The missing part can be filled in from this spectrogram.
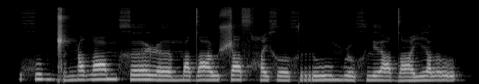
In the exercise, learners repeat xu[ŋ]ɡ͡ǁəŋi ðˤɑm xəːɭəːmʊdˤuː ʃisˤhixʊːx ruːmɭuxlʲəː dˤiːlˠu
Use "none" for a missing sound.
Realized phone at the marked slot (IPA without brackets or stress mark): ɡ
